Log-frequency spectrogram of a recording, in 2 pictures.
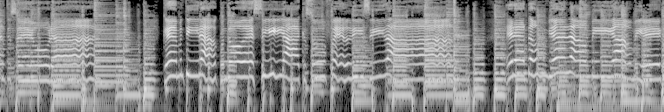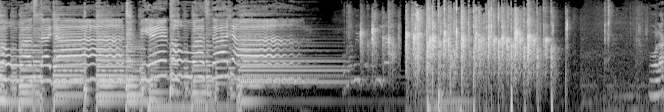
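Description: A Spanish-language song sung by a woman plays loud over a full band with sharp percussive hits, fading out near the end before a brief burst of hissy, noisy sound.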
